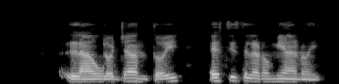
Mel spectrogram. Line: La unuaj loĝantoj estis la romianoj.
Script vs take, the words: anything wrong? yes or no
yes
